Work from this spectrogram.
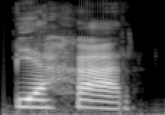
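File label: "viajar", Spanish, slow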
